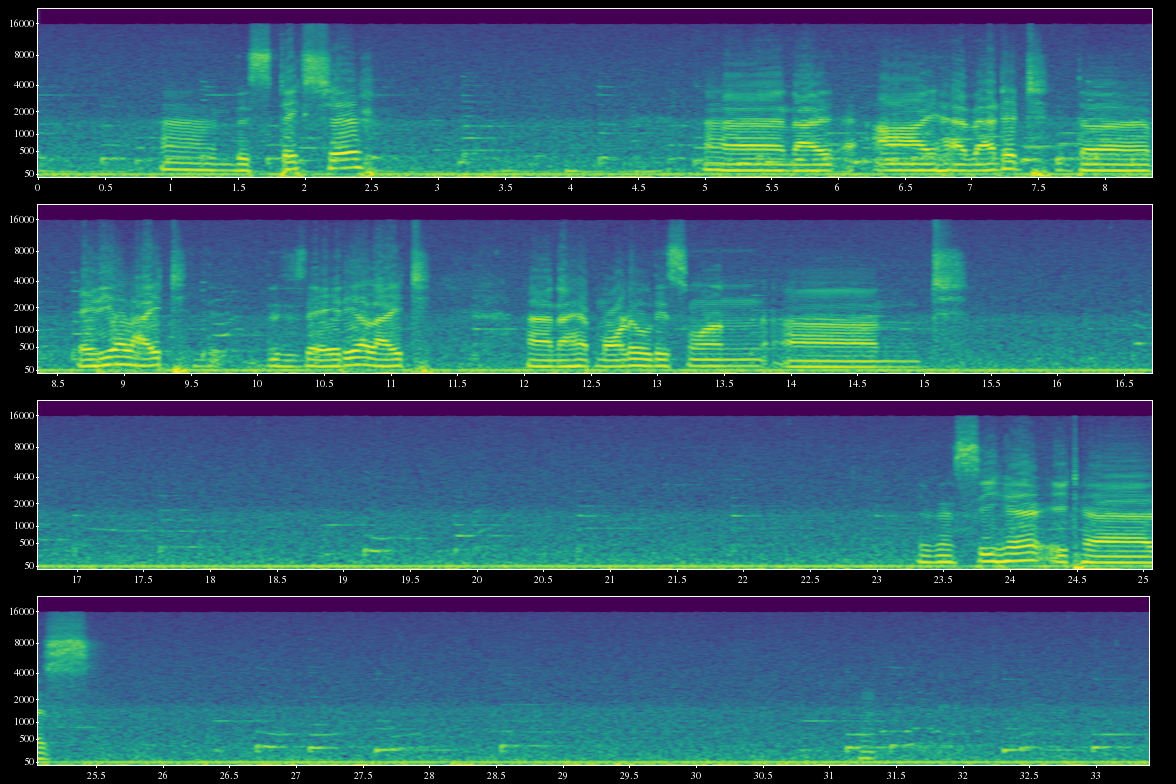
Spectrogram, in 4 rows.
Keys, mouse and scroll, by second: 2.6-6.4 middle drag, 8.8 typing, 13.4-14.1 typing, 15.5-16.1 typing, 19.0 typing, 21.0-21.6 scroll up 1, 21.6 scroll up 1, 23.0 typing, 27.3 z, 28.9-29.6 typing, 30.8 Escape, 32.3 z.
